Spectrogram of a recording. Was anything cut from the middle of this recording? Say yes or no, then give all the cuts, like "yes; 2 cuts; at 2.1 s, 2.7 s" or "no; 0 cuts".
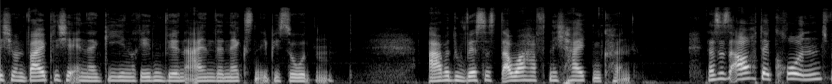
yes; 1 cut; at 6.9 s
